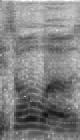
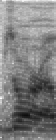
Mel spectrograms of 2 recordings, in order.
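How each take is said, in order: First: Zolo's said with an L sound, the English dub name; dub's Zolo. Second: Zoro said with an R sound, dropping in pitch; proper Zoro. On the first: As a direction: say Zolo's with a clear L in the middle. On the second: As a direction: correct yourself and say Zoro with a rolled-in R. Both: Shown as a demonstration. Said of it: "or Zoro".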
